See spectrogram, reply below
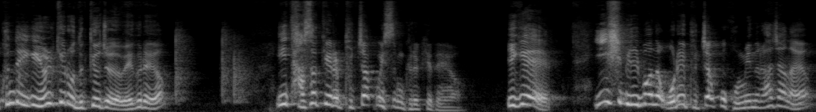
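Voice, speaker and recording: At an info session for parents, an English cram-school instructor speaks bluntly and emphatically in a mid-range, slightly mellow voice. They use rough slang and keep asking rhetorical questions, then answering them.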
